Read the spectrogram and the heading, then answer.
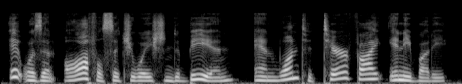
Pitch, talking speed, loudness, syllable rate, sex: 195 Hz, 170 wpm, -17 LUFS, 5.4 syllables/s, female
